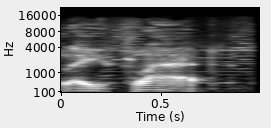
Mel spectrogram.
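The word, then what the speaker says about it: Lafayette: Thurman a new hotel the lafette locals pronounced it lay flat was built in 1901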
